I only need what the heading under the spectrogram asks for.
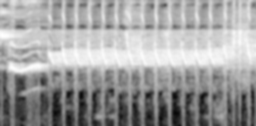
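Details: Tight, sharp white-eye song suited as a training master: a short rising whistle followed by an unbroken string of crisp, evenly spaced buzzy chips, about three each second.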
